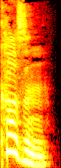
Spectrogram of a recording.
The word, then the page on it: cousin: British English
